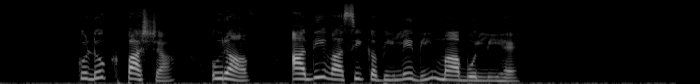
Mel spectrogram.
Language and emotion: Punjabi, neutral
